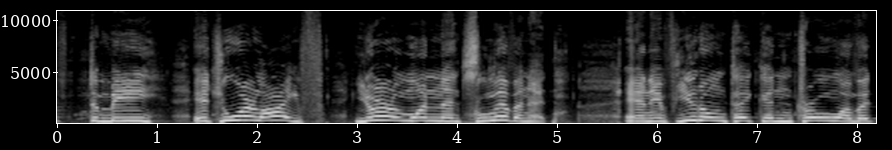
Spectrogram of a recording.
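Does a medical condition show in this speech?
Yes: cerebral palsy.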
